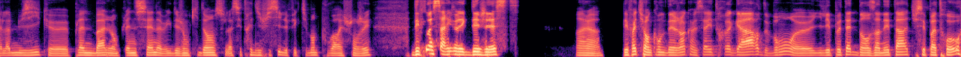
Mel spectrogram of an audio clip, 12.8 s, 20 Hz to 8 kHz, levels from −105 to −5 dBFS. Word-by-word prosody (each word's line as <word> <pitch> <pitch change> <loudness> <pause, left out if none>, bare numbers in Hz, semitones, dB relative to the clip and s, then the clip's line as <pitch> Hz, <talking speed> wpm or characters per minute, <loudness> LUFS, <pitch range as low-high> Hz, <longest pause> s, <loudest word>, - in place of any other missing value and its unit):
a 115 - -8
la 115 +1 -6
musique, 125 +2 -6
heu, 110 -1 -4
pleine 125 +1 -4
balle, 120 0 -1
en 110 -1 -5
pleine 120 +1 -4
scène, 130 +2 -2
avec 115 -1 -5
des 120 - -5
gens 115 +1 -4
qui 115 +2 -15
dansent. 130 0 -1
Là, 110 - -6
c'est 110 - -8
très 140 - -10
difficile, 125 +2 -7
effectivement, 120 +1 -10
de 125 - -10
pouvoir 115 +1 -7
échanger. 115 +3 -7 0.5
Des 165 - +7
fois, 205 +4 +8
ça - - +8
arrive 160 +1 +5
avec 150 -3 +7
des 155 +1 +9
gestes. 145 +1 +4 0.8
Voilà. 120 -3 -2 0.3
Des 135 - +3
fois, 160 +3 +4
tu 165 - -3
rencontres 135 0 -1
des 130 0 0
gens 140 - -1
comme 140 -3 -10
ça. 145 +4 -7
Ils 145 - -8
te 140 - -19
regardent. 150 -1 0
Bon, 145 +7 -6
heu, 115 +1 -3
il 120 +2 -7
est - - -1
peut-être 140 0 -2
dans 125 -1 -1
un 125 - 0
état, 145 +3 +1
tu - - -9
sais 140 - 0
pas 135 0 +2
trop. 145 +8 +1
130 Hz, 250 wpm, -20 LUFS, 120-145 Hz, 0.8 s, des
